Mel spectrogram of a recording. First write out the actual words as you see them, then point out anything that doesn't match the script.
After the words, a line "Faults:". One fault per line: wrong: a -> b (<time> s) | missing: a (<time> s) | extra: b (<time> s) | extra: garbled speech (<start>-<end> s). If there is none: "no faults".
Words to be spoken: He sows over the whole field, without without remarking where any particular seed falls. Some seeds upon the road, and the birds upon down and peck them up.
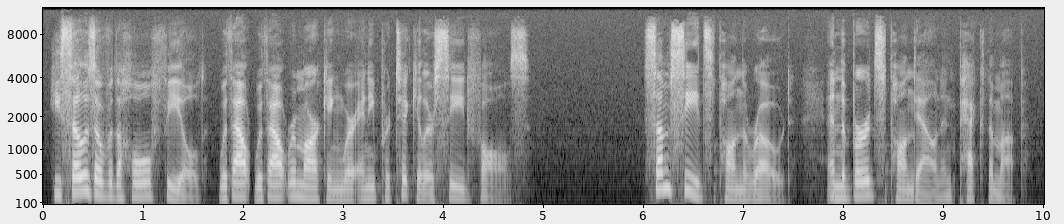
He sows over the whole field, without without remarking where any particular seed falls. Some seeds upon the road, and the birds upon down and peck them up.
Faults:
no faults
